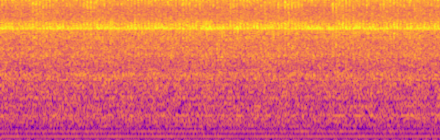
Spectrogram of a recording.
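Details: Cheap two-speed window fan on high setting, about four months old; steady loud low buzz with thin high whine on top, no rhythm or speed change; fan buzzes badly on high, cause unclear.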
